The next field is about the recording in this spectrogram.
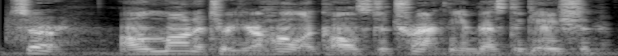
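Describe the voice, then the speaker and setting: An actor playing a dutiful young field agent in a video game, speaking crisply and professionally. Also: male voice, lowish voice, fast talker, pushed and bright, slight background noise. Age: young adult. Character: eager, dutiful young male spy.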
